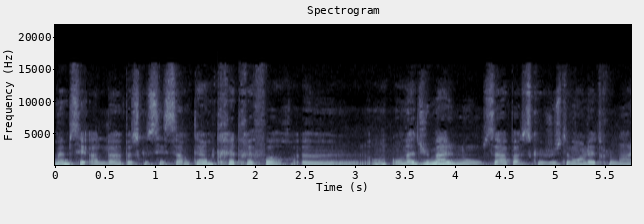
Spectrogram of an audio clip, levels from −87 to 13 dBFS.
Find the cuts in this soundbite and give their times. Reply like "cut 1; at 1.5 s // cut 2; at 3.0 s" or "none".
none

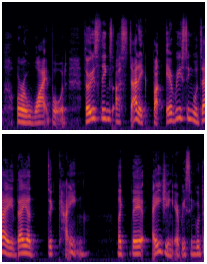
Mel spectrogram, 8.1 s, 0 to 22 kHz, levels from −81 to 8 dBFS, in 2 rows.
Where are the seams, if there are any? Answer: none

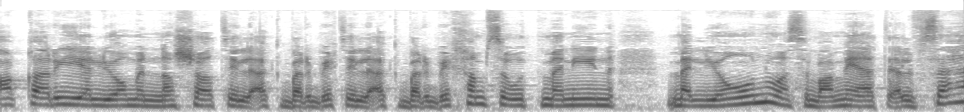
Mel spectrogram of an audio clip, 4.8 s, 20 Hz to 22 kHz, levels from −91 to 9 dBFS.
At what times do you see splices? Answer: cut 1; at 1.7 s

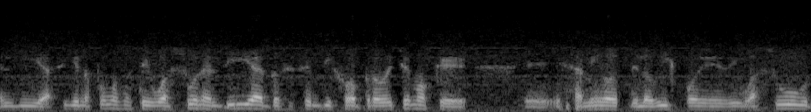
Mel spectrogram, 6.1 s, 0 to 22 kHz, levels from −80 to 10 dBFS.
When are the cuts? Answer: cut 1; at 3.9 s // cut 2; at 4.6 s

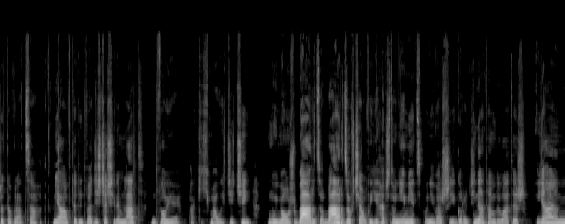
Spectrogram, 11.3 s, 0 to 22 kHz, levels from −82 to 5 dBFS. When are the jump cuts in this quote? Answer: none

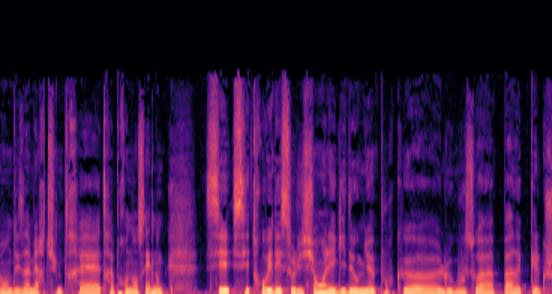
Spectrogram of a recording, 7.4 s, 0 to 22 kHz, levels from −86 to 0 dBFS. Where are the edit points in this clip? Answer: none

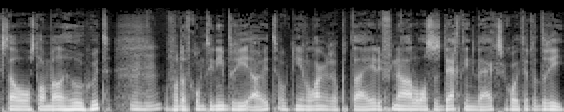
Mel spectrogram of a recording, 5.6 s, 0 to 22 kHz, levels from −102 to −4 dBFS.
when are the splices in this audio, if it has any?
cut 1; at 1.9 s // cut 2; at 2.3 s

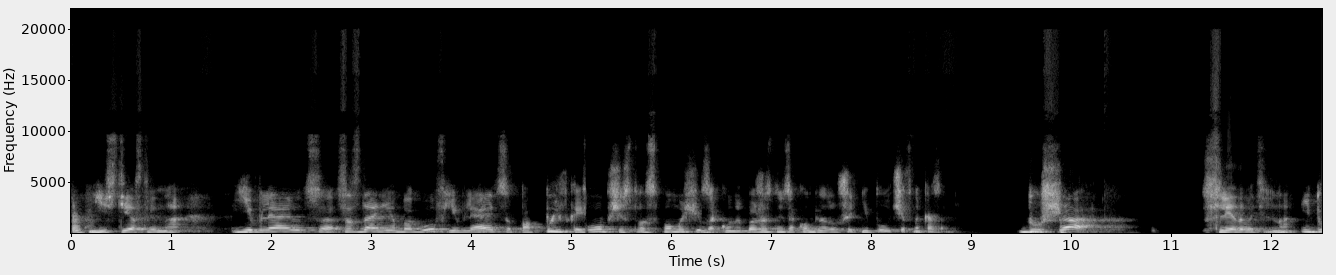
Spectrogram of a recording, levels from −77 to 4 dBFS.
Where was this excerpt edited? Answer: cut 1; at 1.6 s // cut 2; at 5.1 s // cut 3; at 6.3 s // cut 4; at 7.4 s

